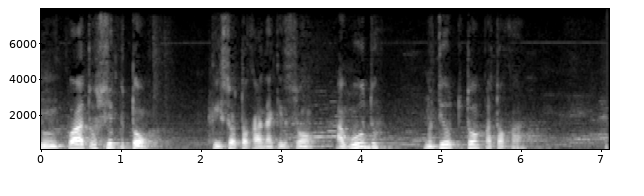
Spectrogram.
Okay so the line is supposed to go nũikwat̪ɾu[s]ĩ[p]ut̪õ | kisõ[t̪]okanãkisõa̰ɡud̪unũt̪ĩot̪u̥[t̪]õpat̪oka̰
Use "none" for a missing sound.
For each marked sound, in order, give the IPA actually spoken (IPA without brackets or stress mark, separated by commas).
s, k, t̪, t̪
